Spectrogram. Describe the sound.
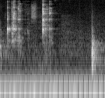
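Dishes and cutlery clink softly as food is served onto a plate, a few light, bright chinks spaced unevenly within a quiet stretch.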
